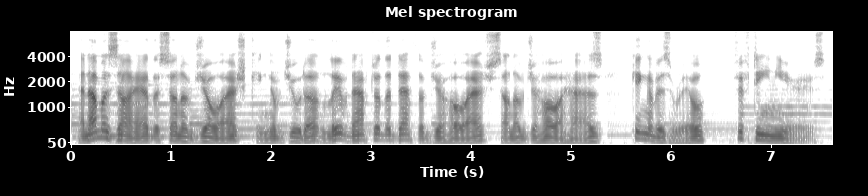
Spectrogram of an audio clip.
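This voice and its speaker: A man reading scripture as an audiobook narrator in a solemn, measured, formal manner. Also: on the low side, fairly bright tone.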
